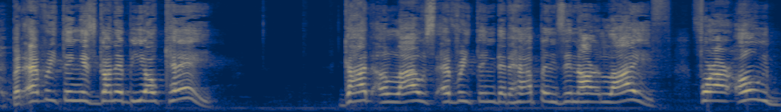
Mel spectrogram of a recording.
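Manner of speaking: high, loud pulpit proclamation; fervent preaching. Acted. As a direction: ring it out to the whole congregation. Preacher at full force.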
